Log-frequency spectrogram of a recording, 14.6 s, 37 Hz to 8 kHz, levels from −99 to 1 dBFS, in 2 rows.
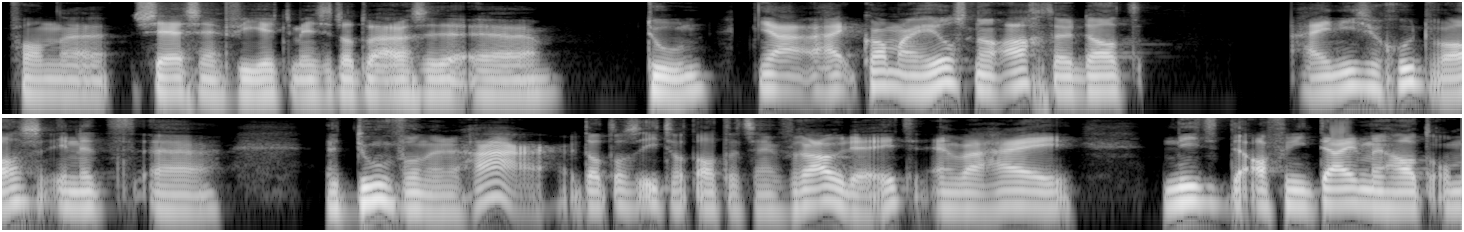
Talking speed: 200 wpm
